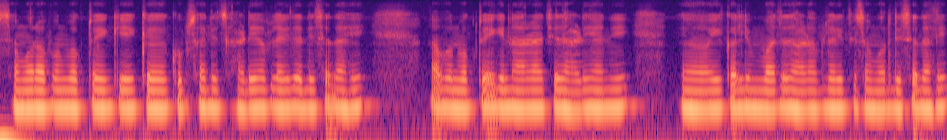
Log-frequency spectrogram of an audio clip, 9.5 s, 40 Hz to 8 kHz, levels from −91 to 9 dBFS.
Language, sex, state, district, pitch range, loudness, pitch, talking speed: Marathi, male, Maharashtra, Aurangabad, 135-140 Hz, -14 LUFS, 135 Hz, 170 wpm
